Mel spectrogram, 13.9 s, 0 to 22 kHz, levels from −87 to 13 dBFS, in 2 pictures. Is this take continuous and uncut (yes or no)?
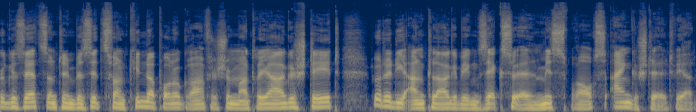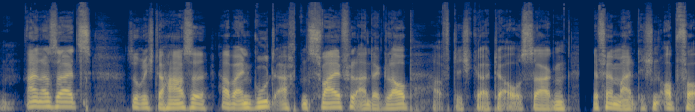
no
